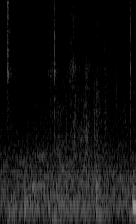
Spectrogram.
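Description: Faint, light clicks and rustles of paper decoupage cut-outs being handled and positioned by hand on a cutting mat, a few small ticks spread through the moment.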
